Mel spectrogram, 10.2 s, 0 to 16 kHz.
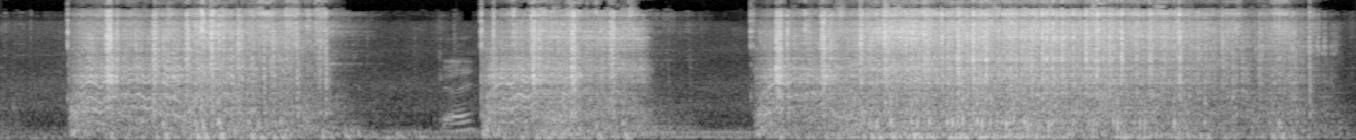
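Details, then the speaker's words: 1937 Chevy truck, abandoned about 45 years, cranks in rough bursts with pauses, then catches and runs unevenly on its own on ether after cooling down; carburetor froze up from running on ether so long, but it runs. "okay we're getting somewhere with it woo she runs the carburetor froze up from running her off the old ether that long but she's a runner"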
